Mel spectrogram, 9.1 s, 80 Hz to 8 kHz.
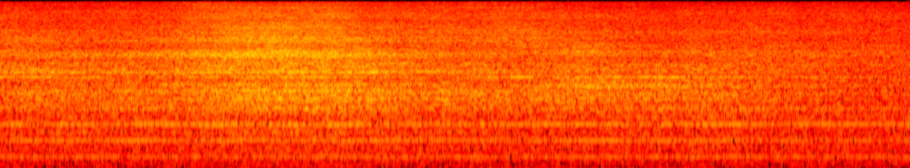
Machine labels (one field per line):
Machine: fan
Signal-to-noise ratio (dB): -6 dB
